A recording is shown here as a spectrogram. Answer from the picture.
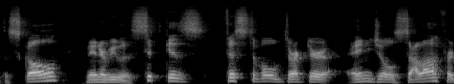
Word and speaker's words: Sitges: You know, until you said that, I'm pronouncing it in my head as Stygius all the time, and I've seen it written. I reverse the I and the T every time when I see all like our, all the directors and stuff we talk. I'm probably still mispronouncing it. I have no idea. No, I think you're right. It probably is Sitges, but an interview with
